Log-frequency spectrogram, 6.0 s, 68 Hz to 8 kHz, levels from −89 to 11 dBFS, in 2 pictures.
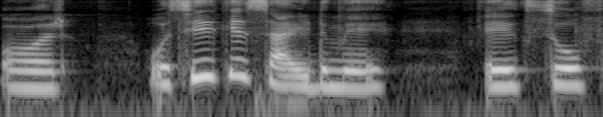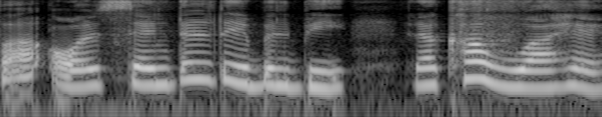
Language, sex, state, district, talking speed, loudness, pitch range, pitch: Hindi, female, Madhya Pradesh, Bhopal, 140 wpm, -18 LUFS, 230-270 Hz, 245 Hz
